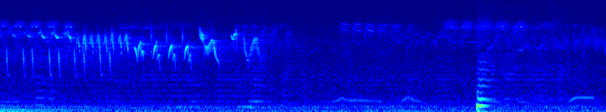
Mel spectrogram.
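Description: Wild birdsong: a quick run of descending chirps for the first two and a half seconds, then high trills and some lower sliding calls, with a single sharp knock near the end. Background music fades out at the start.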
